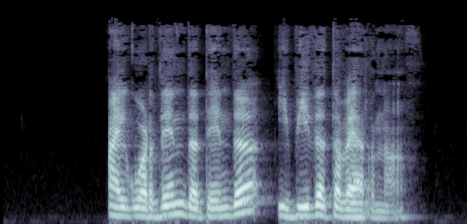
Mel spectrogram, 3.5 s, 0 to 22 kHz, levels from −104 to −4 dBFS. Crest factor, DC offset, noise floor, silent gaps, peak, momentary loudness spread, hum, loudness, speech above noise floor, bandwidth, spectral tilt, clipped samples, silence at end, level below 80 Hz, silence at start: 18 dB; under 0.1%; -82 dBFS; none; -2 dBFS; 8 LU; none; -20 LUFS; 63 dB; 14.5 kHz; -6.5 dB/octave; under 0.1%; 0.45 s; -58 dBFS; 0.8 s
